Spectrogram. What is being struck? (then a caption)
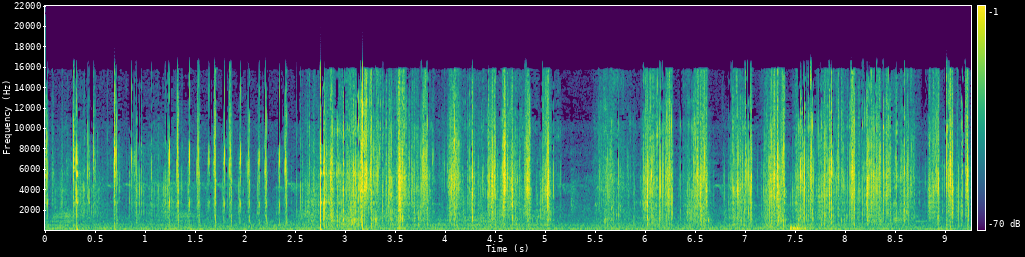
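Jointed wooden toy crocodile. A jointed wooden segmented crocodile toy is waved close up and then curled on a tile floor while fingertips rub and wiggle its segments. It makes a raspy, bright wooden rattle of rapid, dry clicks and crackles with almost no low end.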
